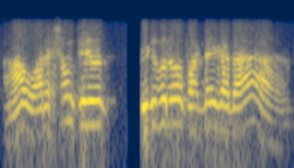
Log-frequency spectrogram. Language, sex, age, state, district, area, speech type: Telugu, male, 60+, Andhra Pradesh, Krishna, urban, conversation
